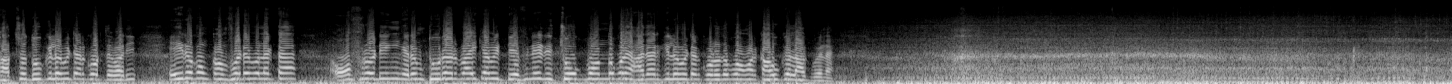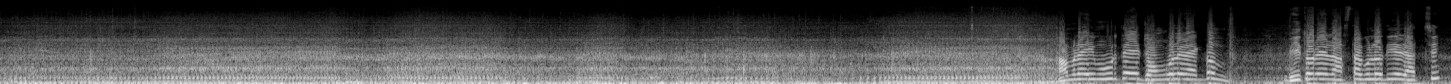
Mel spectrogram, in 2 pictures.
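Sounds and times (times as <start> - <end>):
motorcycle engine running: 8.4 - 29.0.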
